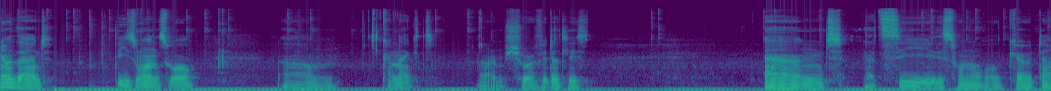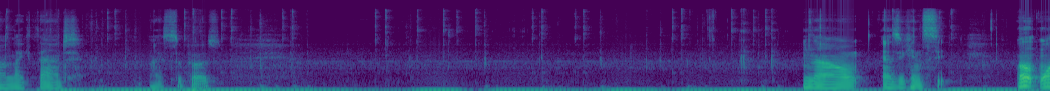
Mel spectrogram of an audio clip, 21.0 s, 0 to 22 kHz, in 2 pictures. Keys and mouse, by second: 0.9 f, 1.8 a, 3.0 Tab, 3.9 Tab, 4.9 ctrl+r, 8.5 e, 11.2 z, 11.9 f, 13.1 f, 13.5 g, 14.7 middle click, 15.4 q, 15.9 middle click, 16.0 q, 16.6 q, 17.4 q, 18.7 g, 20.9 middle click.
